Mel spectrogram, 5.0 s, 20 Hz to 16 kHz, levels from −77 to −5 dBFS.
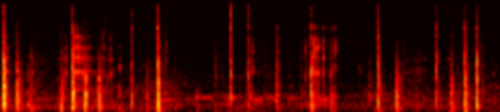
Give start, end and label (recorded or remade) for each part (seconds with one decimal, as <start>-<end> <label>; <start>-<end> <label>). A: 0.0-1.8 recorded; 1.8-3.7 remade; 3.7-5.0 recorded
